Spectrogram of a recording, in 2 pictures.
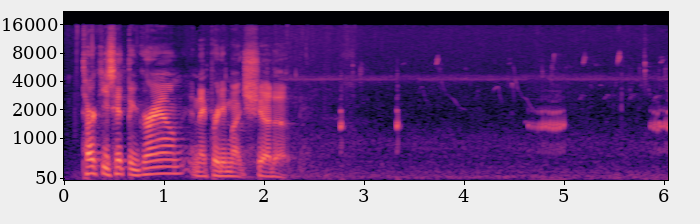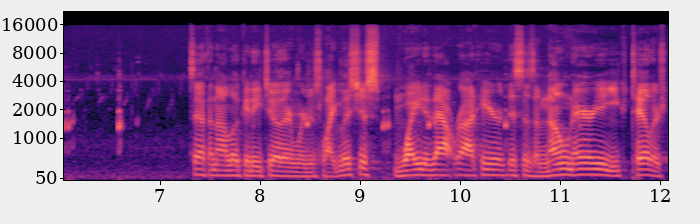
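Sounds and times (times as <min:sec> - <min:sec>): turkey gobbling: 0:02.6 - 0:10.9.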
